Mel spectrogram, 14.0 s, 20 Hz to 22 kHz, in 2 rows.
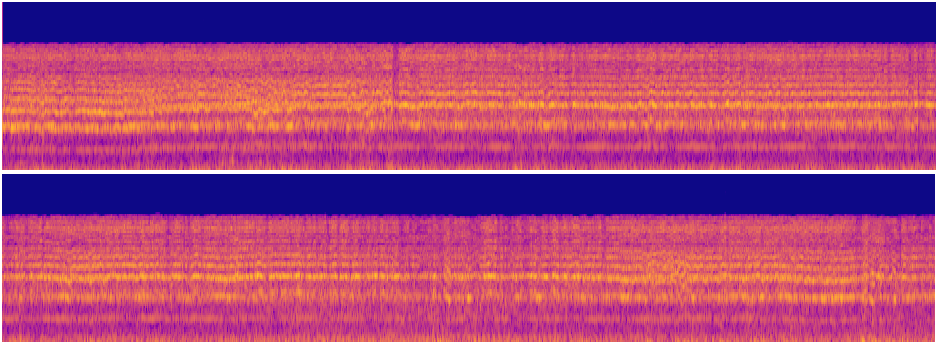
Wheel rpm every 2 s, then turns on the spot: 140, 150, 150, 160, 160, 160, 150.
none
